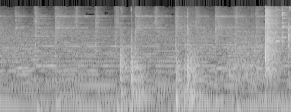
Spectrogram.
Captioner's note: wheelbarrow squeaking; rocks banging; glass breaking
